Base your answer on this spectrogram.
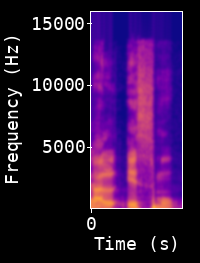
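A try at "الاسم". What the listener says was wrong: Ini hamzah wasal di tengah. La, jangan al.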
